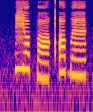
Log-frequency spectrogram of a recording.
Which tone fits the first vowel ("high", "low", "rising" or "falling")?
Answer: high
